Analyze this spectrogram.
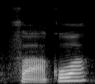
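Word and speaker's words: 法国: फाकुआ।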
